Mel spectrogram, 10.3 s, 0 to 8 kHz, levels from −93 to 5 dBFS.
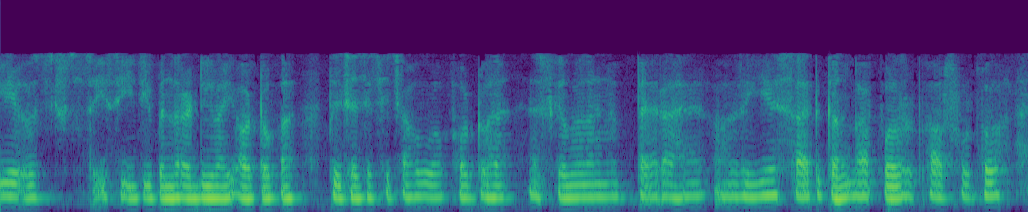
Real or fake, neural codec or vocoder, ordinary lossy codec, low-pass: fake; codec, 16 kHz, 2 kbps, FunCodec, trained on LibriTTS, 25 frames a second; AAC, 16 kbps; 7.2 kHz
